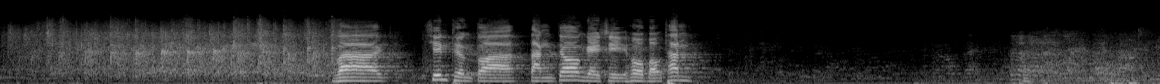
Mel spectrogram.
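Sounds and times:
audience applause at a Buddhist congregation gathering: 0.0 - 4.1
speech: 3.4 - 7.0
laughter: 9.9 - 11.5.

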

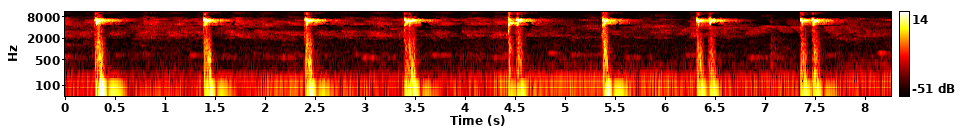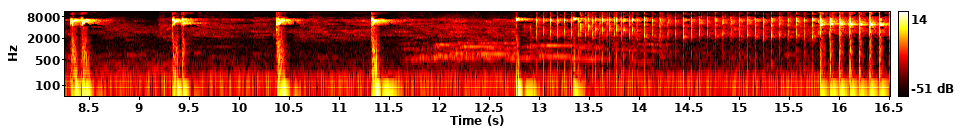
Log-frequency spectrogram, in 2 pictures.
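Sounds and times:
lovebird singing: 0.0 - 16.5.

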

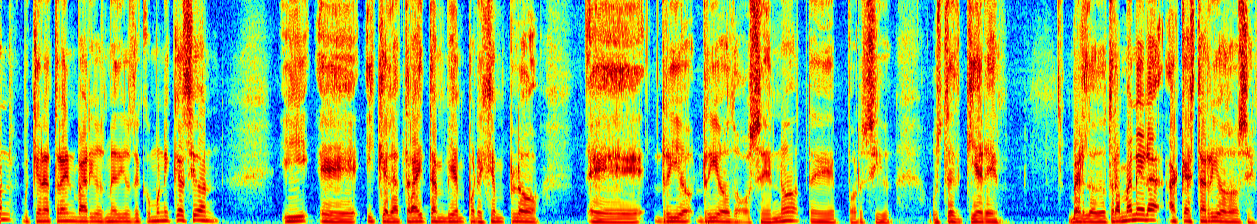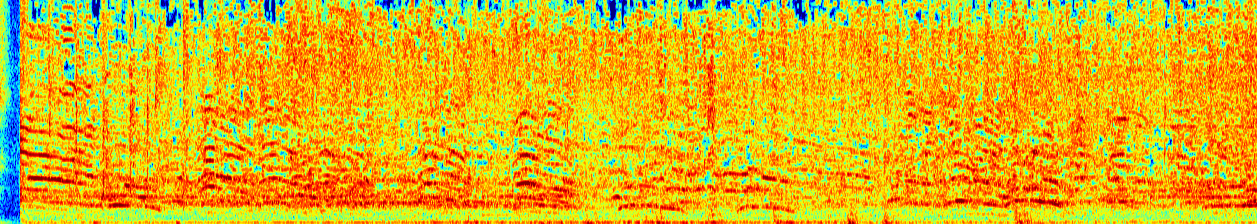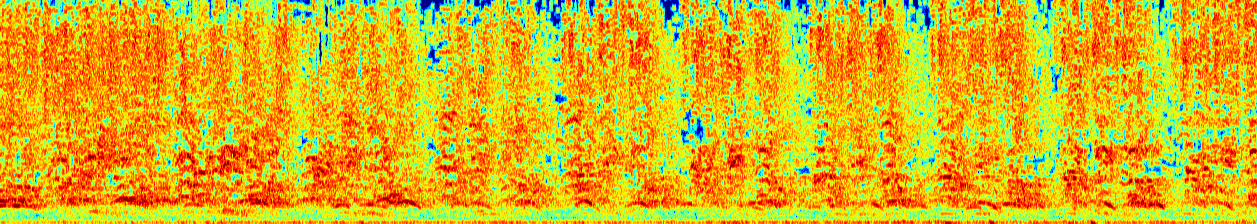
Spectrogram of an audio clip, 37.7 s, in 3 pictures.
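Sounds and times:
speech: 0.0 - 10.1, 10.7 - 12.7
crowd of indigenous protesters in Ahome shouting against the installation of Mexinol: 12.8 - 37.7
protesters' voices chanting: 12.8 - 37.7.

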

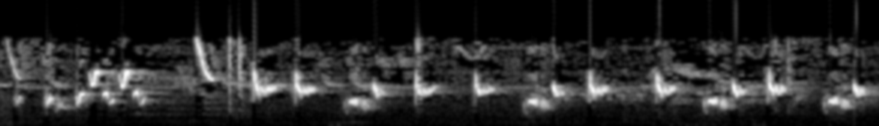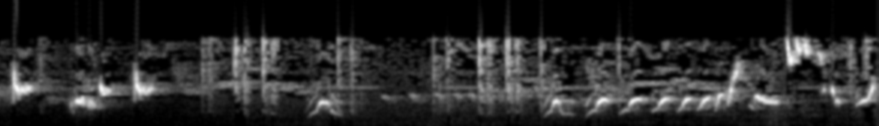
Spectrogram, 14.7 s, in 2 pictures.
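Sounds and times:
White-rumped Shama song: 0.0 - 14.6.

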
